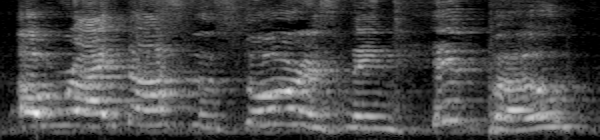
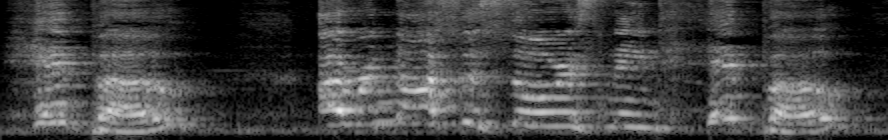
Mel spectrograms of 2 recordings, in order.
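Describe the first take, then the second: First: Slow, delighted exclamation; Fluffy howling with laughter at the name; crying out with laughter. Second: Rising, incredulous question; can't quite believe the name; Fluffy the porcupine, amused and doubtful; amused disbelief. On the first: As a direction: savour the joke through laughter. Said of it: "Fluffy cried". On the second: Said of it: "Fluffy smiled". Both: A narrator's reading.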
